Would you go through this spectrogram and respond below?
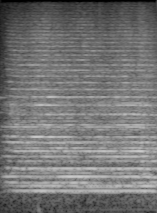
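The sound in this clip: A train whistle blows as a train passes along the Oakland waterfront. It is one long, loud, steady chord held for the whole clip.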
